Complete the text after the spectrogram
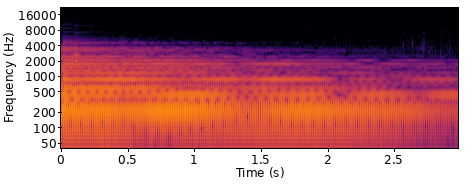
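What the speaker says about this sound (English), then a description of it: "you get this nice lush reverb with a lot of like some bouncing movement with the delays" A sustained electronic tone washed in lush, shimmering reverb, with modulated delay repeats giving it a gently bouncing, swirling movement.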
